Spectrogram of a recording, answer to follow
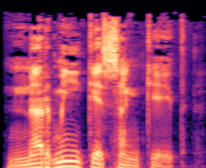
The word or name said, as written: संकेत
